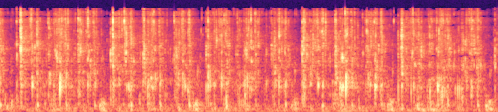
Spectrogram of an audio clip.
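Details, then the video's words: Nomyen the Pit Bull eating a raw mussel and meat mix, with moist smacking bites and sticky squelches repeating in quick uneven bursts. "nomyen The Pit Bull eats🇳🇿🦪NZ Mussel&🍱RAW Food combo [ASMR] MUKBANG 犬が生の肉を食べる[咀嚼音]"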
